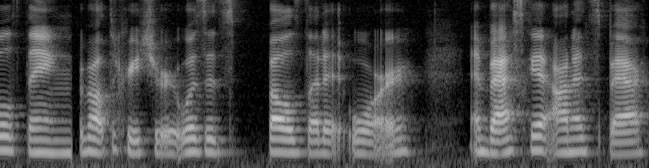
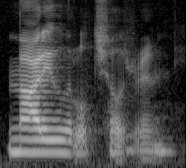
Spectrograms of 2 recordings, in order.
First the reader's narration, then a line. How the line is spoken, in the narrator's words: said in a cold, raspy voice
